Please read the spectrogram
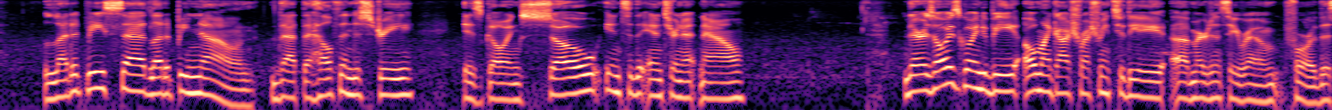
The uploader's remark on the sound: podcasts live from Café Anyway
